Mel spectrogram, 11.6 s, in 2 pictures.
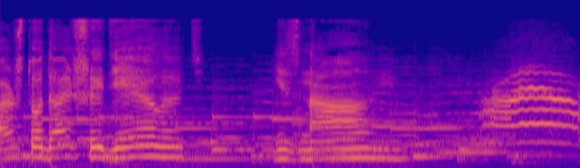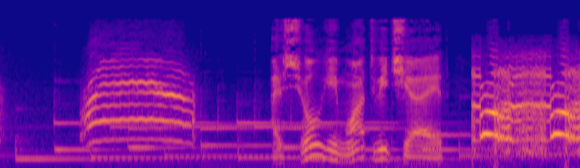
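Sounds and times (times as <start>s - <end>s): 
speech: 0.0s - 2.2s, 2.8s - 4.0s, 8.5s - 11.0s
cat meowing: 4.8s - 5.9s, 6.6s - 7.8s, 10.5s - 11.5s.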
